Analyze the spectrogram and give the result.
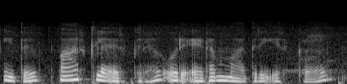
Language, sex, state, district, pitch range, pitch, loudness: Tamil, female, Tamil Nadu, Nilgiris, 145-185 Hz, 170 Hz, -16 LUFS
